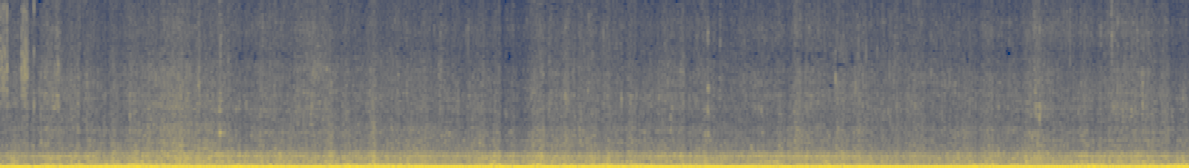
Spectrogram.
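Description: Outboard motor running steadily at low speed, a constant low drone with a faint steady whine above it, as the boat trolls ahead while a fish is fought.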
